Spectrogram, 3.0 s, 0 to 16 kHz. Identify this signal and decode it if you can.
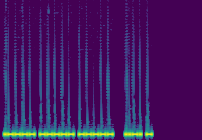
Morse code, heard as a keyed tone, about 45 wpm, 700 Hz. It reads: 100 FT
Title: K1USN SST QSO Practice 45wpm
